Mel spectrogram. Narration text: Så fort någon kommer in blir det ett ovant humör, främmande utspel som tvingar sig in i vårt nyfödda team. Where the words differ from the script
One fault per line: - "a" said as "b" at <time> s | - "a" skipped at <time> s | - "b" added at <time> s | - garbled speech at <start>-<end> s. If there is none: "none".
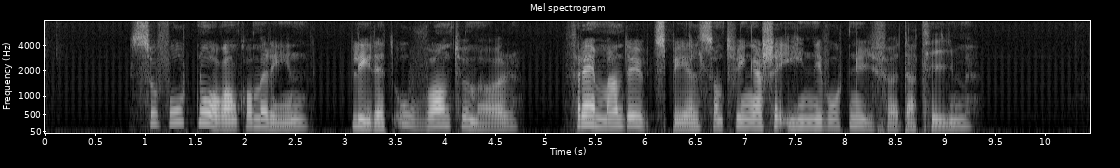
none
